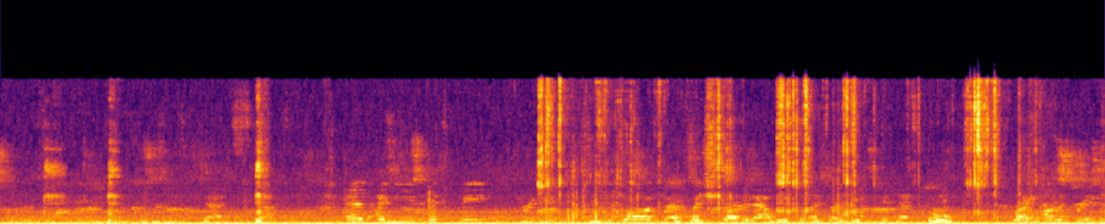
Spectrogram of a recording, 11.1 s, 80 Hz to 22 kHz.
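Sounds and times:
low electrical hum: 0.0 - 11.0
crunchy snack chewing: 7.1 - 10.4.

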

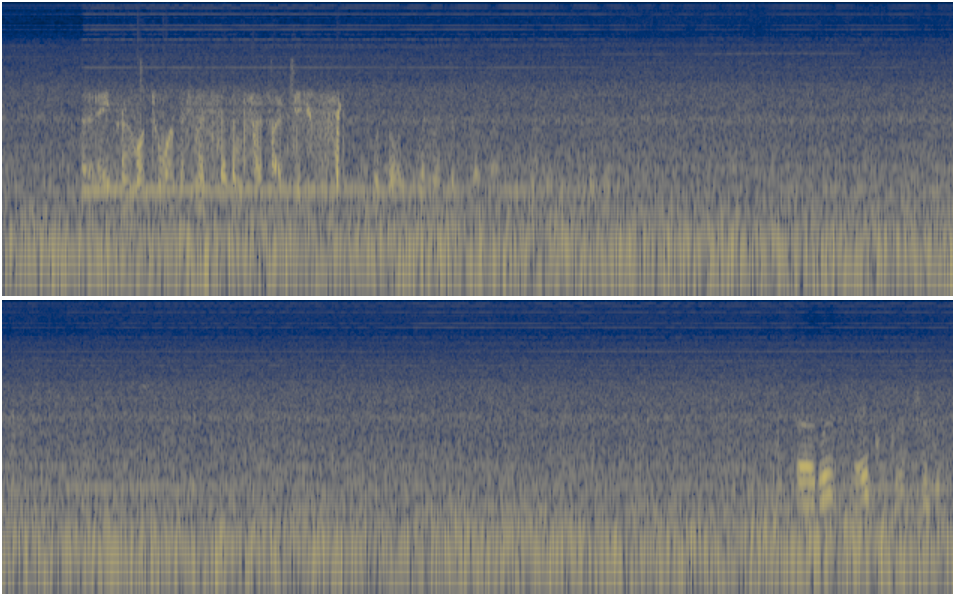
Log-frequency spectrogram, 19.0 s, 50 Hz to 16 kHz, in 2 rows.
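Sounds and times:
aircraft cockpit engine rush: 0.0 - 19.0
faint steady hum: 0.4 - 19.0.

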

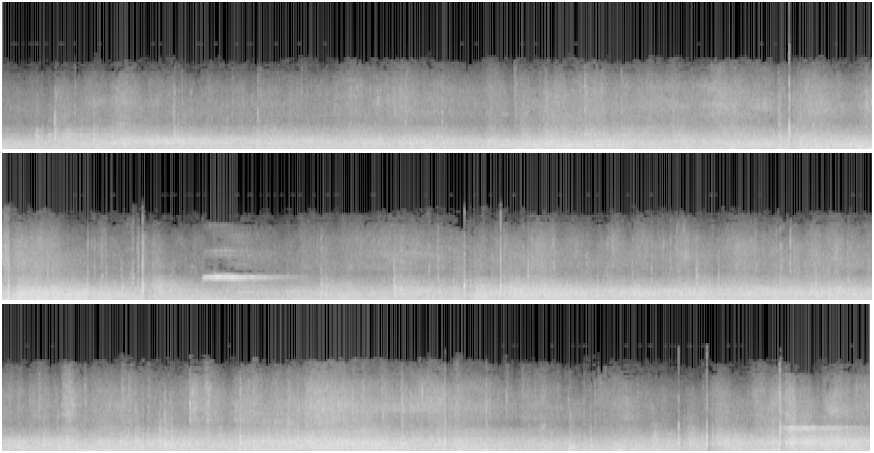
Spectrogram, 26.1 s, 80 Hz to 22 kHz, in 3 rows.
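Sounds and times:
skates scraping on ice: 0.0 - 26.0.

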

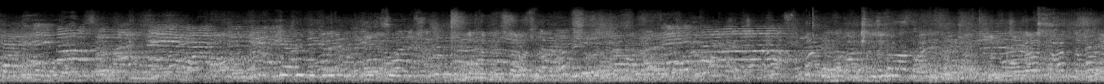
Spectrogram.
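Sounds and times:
children calling and chattering: 0.0 - 11.0
crowd talking: 0.0 - 11.0.

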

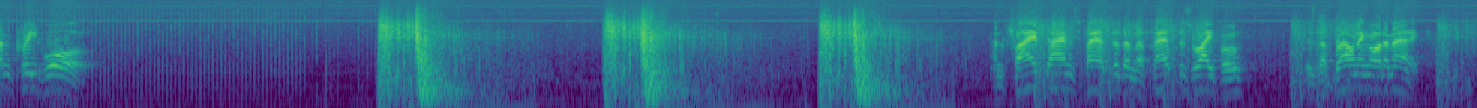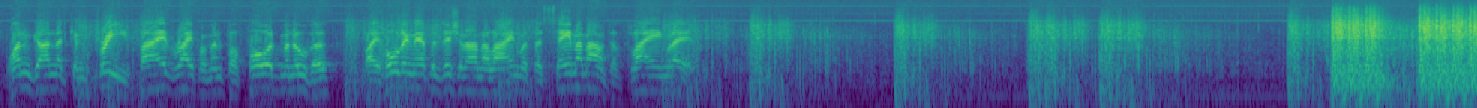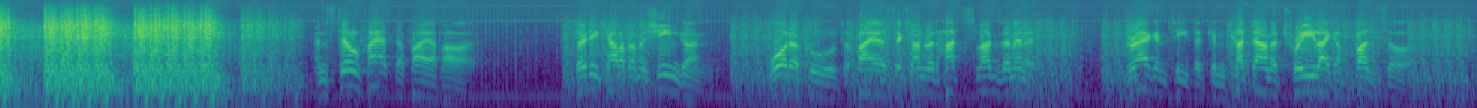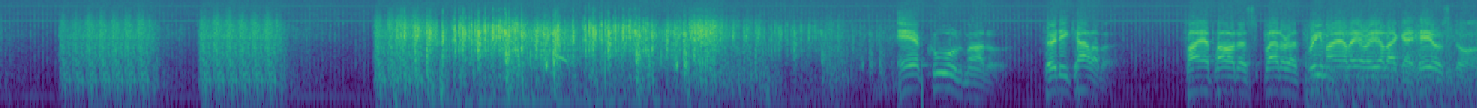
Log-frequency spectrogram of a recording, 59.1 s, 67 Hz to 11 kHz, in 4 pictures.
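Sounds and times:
rapid automatic gunfire bursts: 3.8 - 5.0, 8.2 - 9.2, 21.4 - 23.0, 25.0 - 26.7, 27.6 - 32.6, 36.8 - 53.4
gunshots: 3.8 - 5.3, 6.0 - 7.6, 8.2 - 9.4, 12.9 - 13.6, 14.4 - 14.8, 18.2 - 20.2, 21.4 - 23.1, 23.7 - 26.7, 27.6 - 32.7, 35.2 - 36.0, 36.8 - 47.4, 48.0 - 53.4.

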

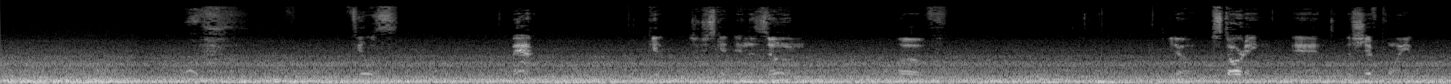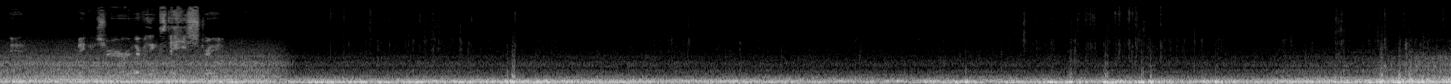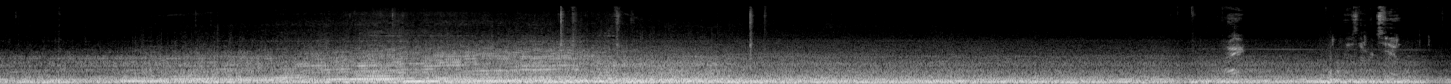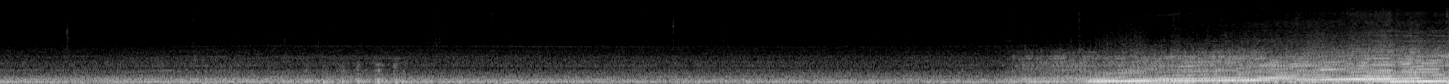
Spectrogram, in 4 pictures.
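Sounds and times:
car engine drone: 0.0 - 58.0
road noise: 0.0 - 58.0.

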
